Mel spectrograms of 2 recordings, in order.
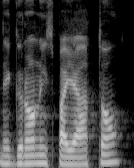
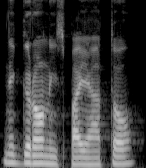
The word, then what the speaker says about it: Negroni Sbagliato: This is pronounced Negroni Sbagliato. Negroni Sbagliato.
